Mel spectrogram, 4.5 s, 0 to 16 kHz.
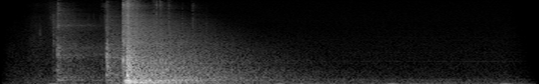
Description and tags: Door slam. A very heavy door falling shut at HTW Berlin.
Recorded with a Zoom H2. Edited with Audacity.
